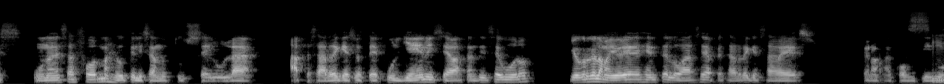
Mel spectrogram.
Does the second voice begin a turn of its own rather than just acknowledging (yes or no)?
yes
